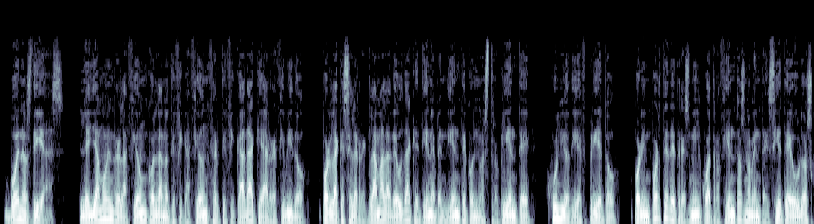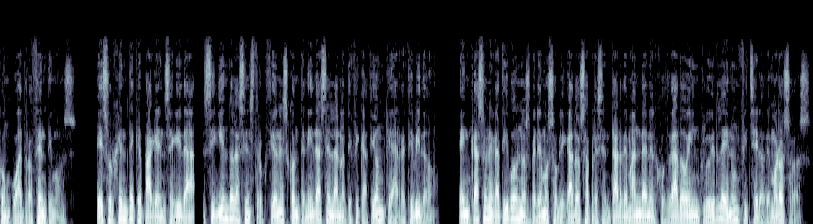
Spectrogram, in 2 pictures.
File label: audio call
